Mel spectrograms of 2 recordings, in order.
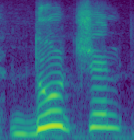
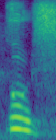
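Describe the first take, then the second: First: The word is said with an Italian pronunciation. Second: The word is said with a Spanish pronunciation. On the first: "if you're gonna say it Italian, it's dulce" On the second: "In Spanish, it's dulce"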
